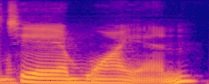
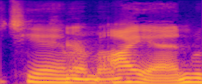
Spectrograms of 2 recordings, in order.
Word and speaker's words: Tammin: Ooh, well, the spelling of my name is Tammin, but I changed it to Tammin because as a kid, no one could pronounce my name.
